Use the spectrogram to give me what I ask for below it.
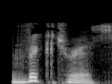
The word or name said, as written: victress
